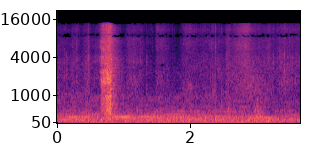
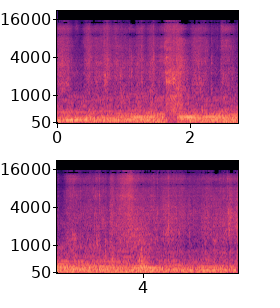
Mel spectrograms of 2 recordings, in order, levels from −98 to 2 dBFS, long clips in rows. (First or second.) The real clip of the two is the first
